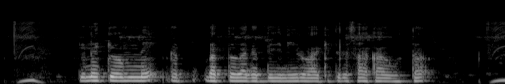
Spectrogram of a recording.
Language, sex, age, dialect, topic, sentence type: Kannada, male, 18-24, Coastal/Dakshin, agriculture, question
